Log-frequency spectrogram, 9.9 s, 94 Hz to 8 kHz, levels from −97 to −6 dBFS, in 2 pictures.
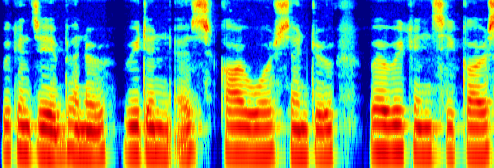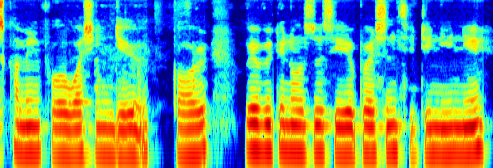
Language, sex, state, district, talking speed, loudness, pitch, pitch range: English, male, Nagaland, Kohima, 190 wpm, -18 LUFS, 140 Hz, 135-145 Hz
